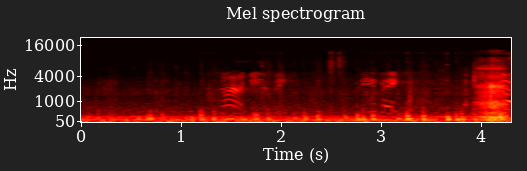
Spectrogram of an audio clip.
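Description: Hoofbeats of a horse galloping on grass turf.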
